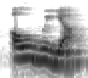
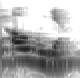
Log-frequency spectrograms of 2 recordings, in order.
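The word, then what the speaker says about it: ouguiya: और इसकी जो करेंसी है वो है औविया, ठीक है, आप देख पाएंगे औविया।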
